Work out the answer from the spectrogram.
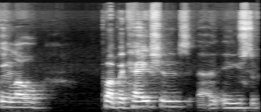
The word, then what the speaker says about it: KVNG: So it's King Lego Publications, and King is spelled KVNG.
